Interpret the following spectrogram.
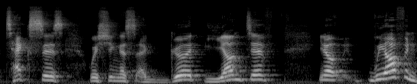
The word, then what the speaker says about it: Yom Tov: It's Yomtiv, right? It's really Y-O-M-T-O-V, but we just say it fast and it becomes Yomtiv.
